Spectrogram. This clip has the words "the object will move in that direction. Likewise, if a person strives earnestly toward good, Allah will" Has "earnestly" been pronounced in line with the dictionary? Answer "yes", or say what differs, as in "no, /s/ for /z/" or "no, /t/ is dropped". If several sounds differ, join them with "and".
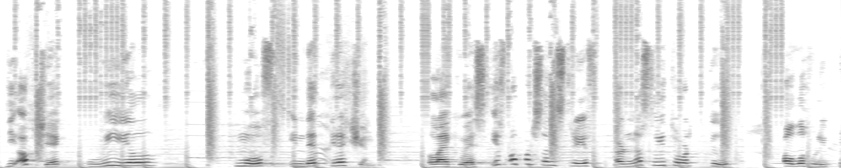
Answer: yes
